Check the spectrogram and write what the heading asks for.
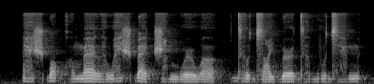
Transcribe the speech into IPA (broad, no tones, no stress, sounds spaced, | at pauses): æ̤ ʃ ɓ ɔ ɡʱ ɔ m æ l ə̤ w æ̤ ʃ ɓ æ t͡ʃ ɑ̤ m w ə˞ w ʌ | d ə̤ u̯ d͡z ɑ i̯ ɓ ə˞ dʱ ə b u d͡z æ̤ m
